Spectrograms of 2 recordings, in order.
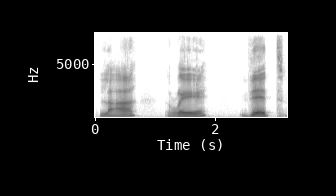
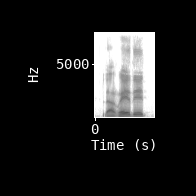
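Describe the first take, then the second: First: La, re, det split into three loud syllables. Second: Said in the usual way. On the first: Shown as a demonstration. Teacher spelling a word out for students, syllable by syllable. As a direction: break "La redet" into La, re, det. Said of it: "son tres vocales". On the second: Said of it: "whole word before syllabifying".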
